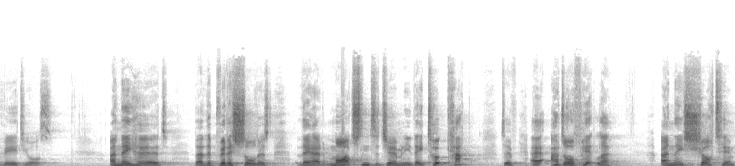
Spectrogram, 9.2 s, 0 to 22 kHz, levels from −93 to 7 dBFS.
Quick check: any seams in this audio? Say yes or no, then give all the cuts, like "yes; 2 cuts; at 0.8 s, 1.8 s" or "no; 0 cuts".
no; 0 cuts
